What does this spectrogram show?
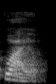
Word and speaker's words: choir: Choir of singers, group of singers is called choir. The pronunciation is choir.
